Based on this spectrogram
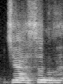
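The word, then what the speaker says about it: Jhasso: here for oh my name is kim and jason and uh i was kidnapped uh several days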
